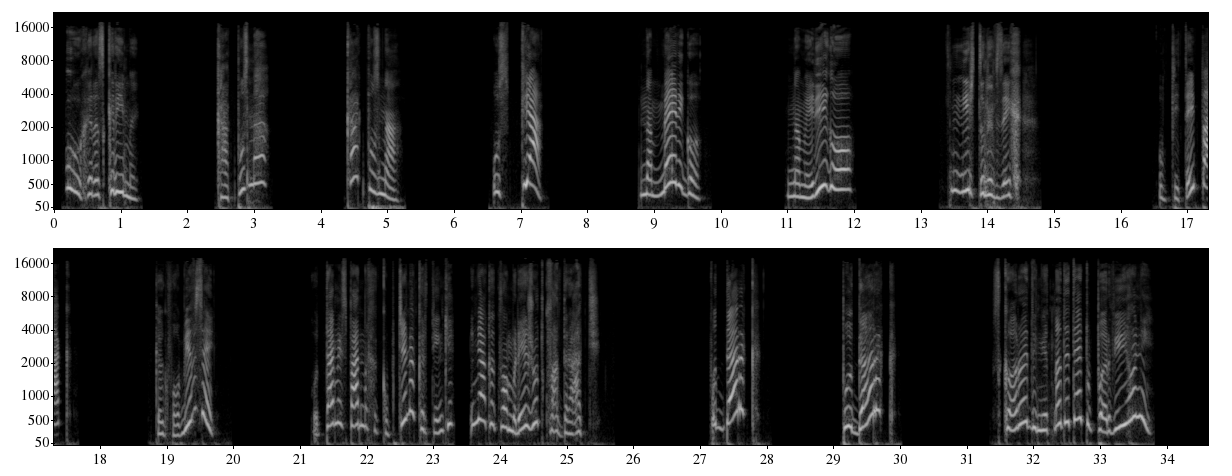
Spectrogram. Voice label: bulgarian girl; dictor; dictor-sounds

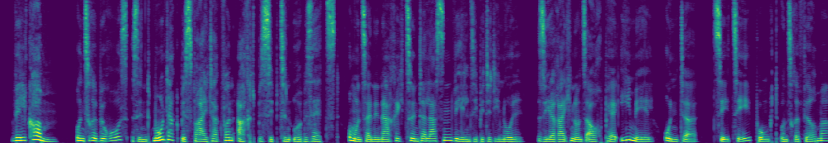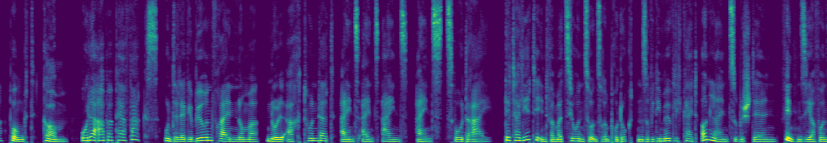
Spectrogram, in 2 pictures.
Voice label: german female; dictor; dictor-sounds

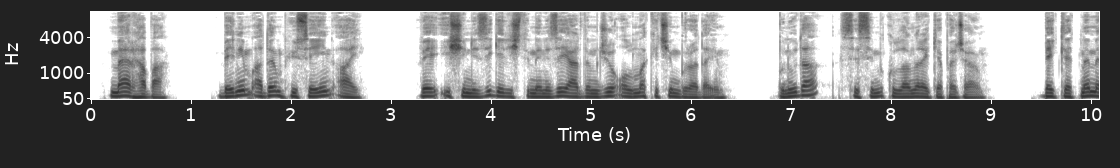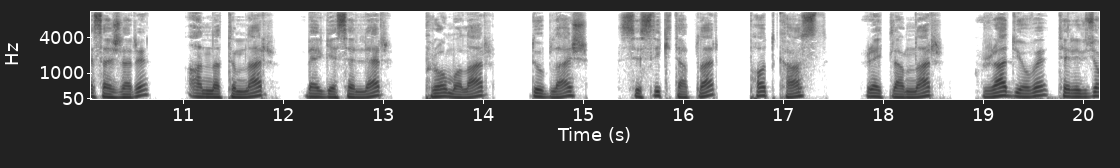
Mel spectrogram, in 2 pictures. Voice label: turkish male; dictor-sounds

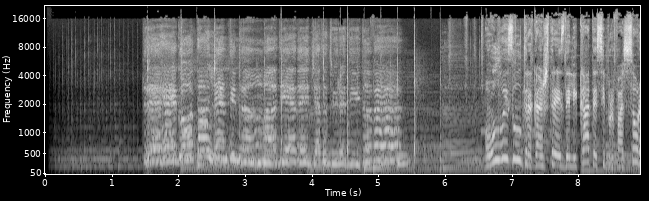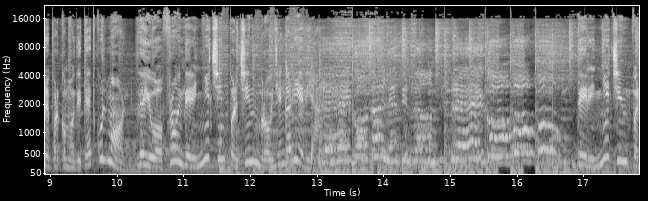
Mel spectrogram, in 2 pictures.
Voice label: albanian female

